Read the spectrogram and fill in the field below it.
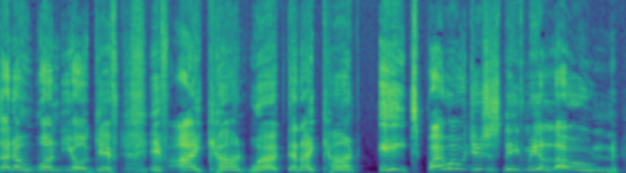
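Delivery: high, loud frantic refusal; shouting weaver. Acted. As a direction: yell it to drive her away.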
